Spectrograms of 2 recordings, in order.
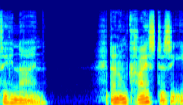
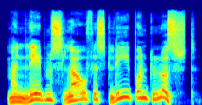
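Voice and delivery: gepresst, viel höher und lauter, langsam; gepresste Stimme; 12 semitones higher, 6 dB louder, slower than usual. Acted. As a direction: ein altes Lied gepresst hervorstoßen. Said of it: "mit seltsam gepresster Stimme". (Iran zitiert bewegt ein altes Lied, gepresst)

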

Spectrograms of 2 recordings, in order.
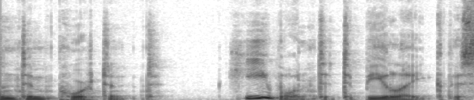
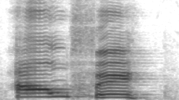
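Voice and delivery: high, loud, breathless; out of breath; 4 dB louder than usual. Acted. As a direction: gasp his name. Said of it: "she puffed".

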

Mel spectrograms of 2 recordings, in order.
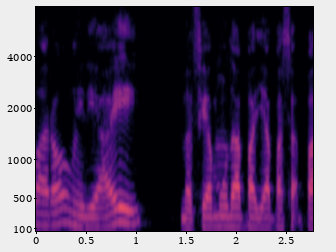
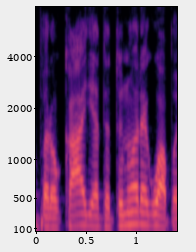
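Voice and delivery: louder, telling him to shut up; loud scolding; 3 semitones higher, 12 dB louder than usual. Retold or imitated. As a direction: snap at the screaming man. Calla al que grita. (regaño fuerte)

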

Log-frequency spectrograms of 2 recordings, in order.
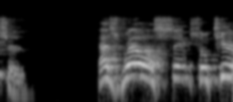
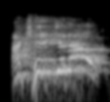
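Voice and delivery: mock struggling shout; 8 semitones higher, 6 dB louder than usual. Acts out being held fast.

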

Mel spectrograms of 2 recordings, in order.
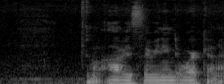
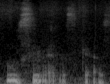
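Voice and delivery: laughing whisper; 9 semitones higher, 5 dB quieter than usual. Real, not acted.

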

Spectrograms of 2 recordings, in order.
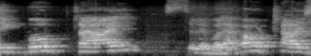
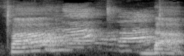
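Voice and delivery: "ফা" and "দা" as two separate beats; split into syllables; 5 semitones higher than usual. Shown as a demonstration. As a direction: say "ফা", pause, then "দা". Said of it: "কয়বার হলো?".

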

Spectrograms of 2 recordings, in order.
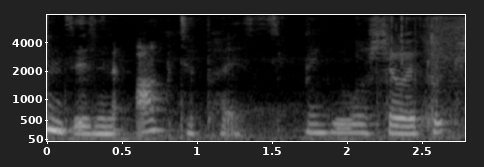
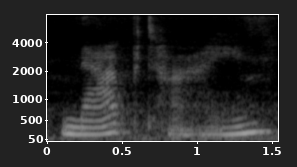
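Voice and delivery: whispered; 4 semitones lower, 7 dB quieter than usual. Acted. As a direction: whisper the words softly. Settling child for nap.

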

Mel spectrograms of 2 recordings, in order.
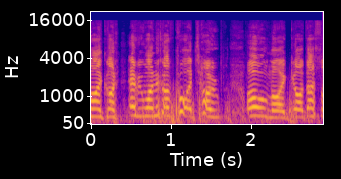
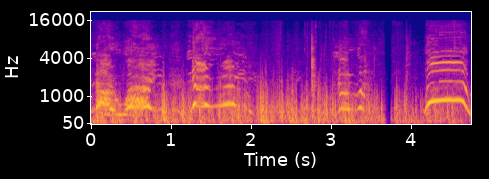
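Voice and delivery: joyful shouting. Real, not acted. Angler whooping to the crew as the tope lands on deck, elated. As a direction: scream it out in triumph.

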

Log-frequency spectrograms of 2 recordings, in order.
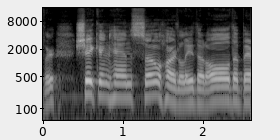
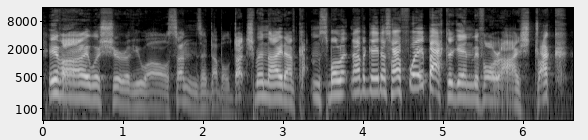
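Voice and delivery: put-on louder pirate brogue, boastful old sea cook; Long John Silver; 9 dB louder than usual. A narrator's reading. Silver boasting to the lad about Flint's crew, pirate brogue. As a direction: swagger it like a one-legged pirate cook. Silver explains his plan.

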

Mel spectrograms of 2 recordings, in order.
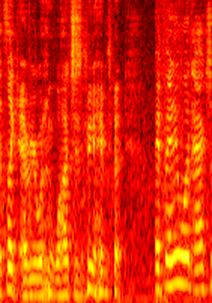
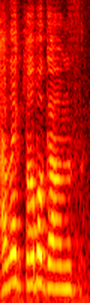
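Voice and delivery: slow, higher-pitched goofy delivery; silly drawn-out line; 4 semitones higher than usual. Pretend. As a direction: draw it out, pitched up, for a laugh. Says a silly line, then repeats it.

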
